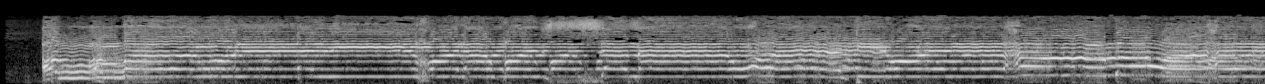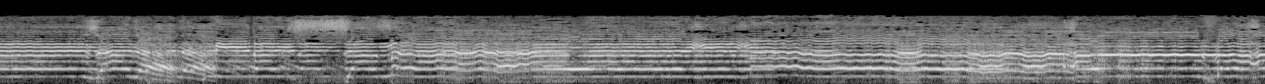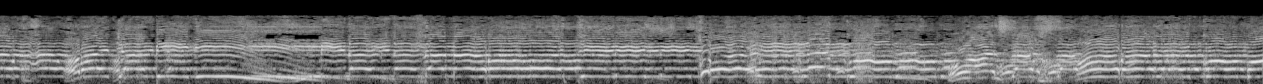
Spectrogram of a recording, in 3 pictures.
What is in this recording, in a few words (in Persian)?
تلاوت زیبای آیه 32 سوره ابراهیم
